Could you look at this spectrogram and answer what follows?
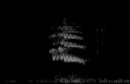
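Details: Baby parrot giving a single short harsh squawk with stacked harmonics, gently falling in pitch, over a low background hum.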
